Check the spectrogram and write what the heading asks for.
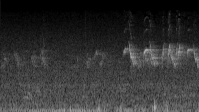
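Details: Red-whiskered bulbul making sounds while eating, filmed close up; faint chirps at first, then a quick burst of louder, bright, wavering notes over low rumbling noise.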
